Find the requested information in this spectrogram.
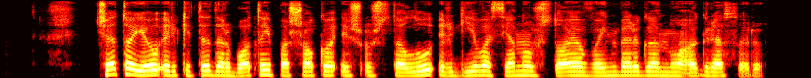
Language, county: Lithuanian, Kaunas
